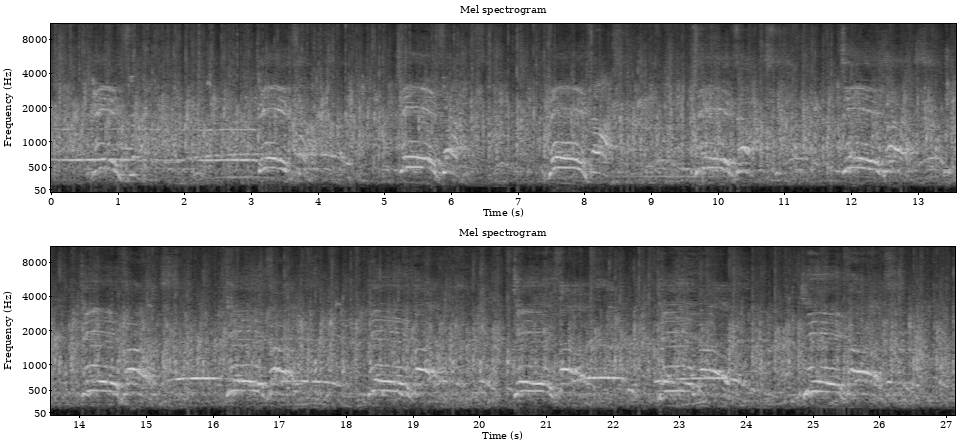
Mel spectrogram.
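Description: Congregation at a worship service applauding and cheering to acclaim Jesus, a steady dense wash of clapping mixed with shouts and voices that continues loudly throughout.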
